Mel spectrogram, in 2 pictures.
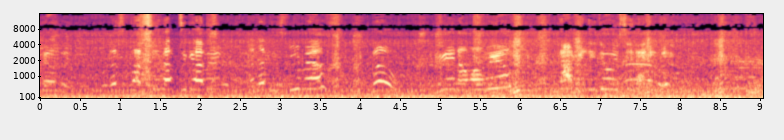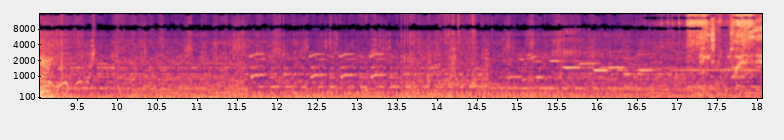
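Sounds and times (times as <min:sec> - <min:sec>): people talking: 0:00.0 - 0:08.0, 0:17.1 - 0:18.0
motorcycle engines idling: 0:00.0 - 0:18.0.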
